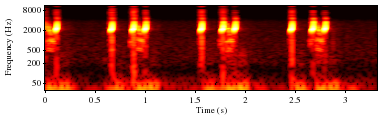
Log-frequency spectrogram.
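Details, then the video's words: Three quick common quail phrases used at night to lure quail for hunting, each a sharp note followed by a fast pair, spaced close to a second apart. "batair ki awaz raat k liye | quail calling | رات کے لیے بہت ہی اچھی آواز"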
